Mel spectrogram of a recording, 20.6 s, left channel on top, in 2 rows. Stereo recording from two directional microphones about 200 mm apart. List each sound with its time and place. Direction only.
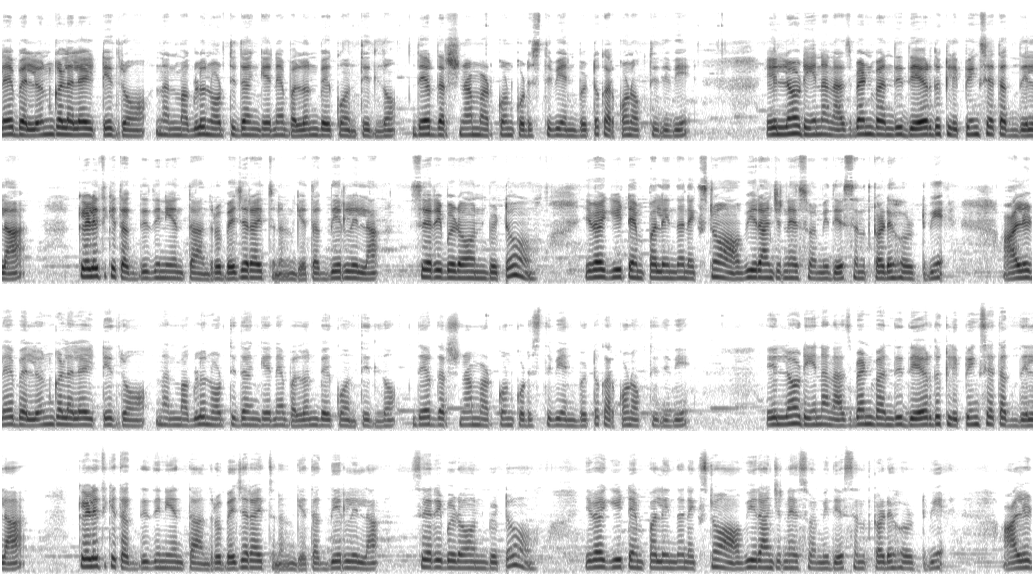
0.0 s a woman's voice: 10° left (ahead or behind)
19.0 s a woman's voice: 15° left (ahead or behind)
20.3 s a woman's voice: 5° left (ahead or behind)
